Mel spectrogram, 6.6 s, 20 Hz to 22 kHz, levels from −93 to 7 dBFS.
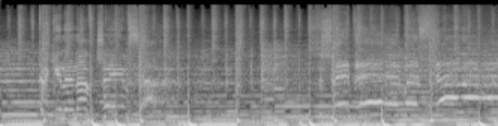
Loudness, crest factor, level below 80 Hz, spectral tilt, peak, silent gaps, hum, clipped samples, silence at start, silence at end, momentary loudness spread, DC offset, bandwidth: -15 LUFS; 10 dB; -20 dBFS; -4 dB/octave; -4 dBFS; none; none; under 0.1%; 0 s; 0 s; 4 LU; under 0.1%; 19 kHz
